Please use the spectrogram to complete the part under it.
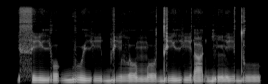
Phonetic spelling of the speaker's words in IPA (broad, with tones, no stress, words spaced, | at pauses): si˦jo˦ ɡ͡bu˦˨ ji˨bi˨ lo˨mo˨di˨˦ ji˦˨ɾa˨ɡ͡bĩ˨ ɾi˨˦du˧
